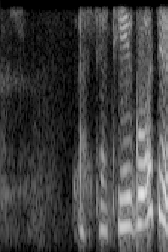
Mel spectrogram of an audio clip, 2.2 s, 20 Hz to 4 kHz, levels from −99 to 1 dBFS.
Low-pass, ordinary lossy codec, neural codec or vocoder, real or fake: 3.6 kHz; none; none; real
